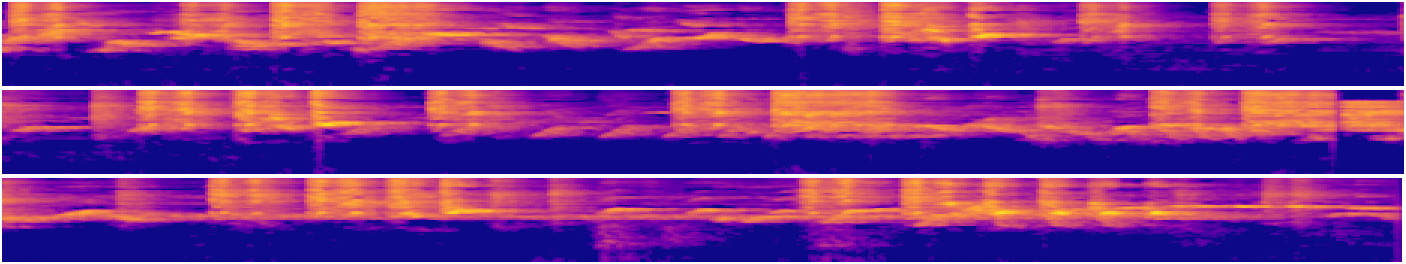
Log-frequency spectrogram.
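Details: White-rumped shama of the blorok type, a kept bird, singing a lure song for other birds to answer. Harsh squawky bursts and crackling clicks alternate with jumbled warbling and short whistled slurs throughout.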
